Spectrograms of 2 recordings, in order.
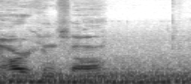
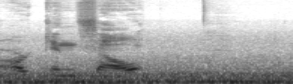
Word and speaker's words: Arkansas: um I grew up in a town in Arkansas or ar Kansas as some people call it us local folks in Arkansas pronounce it Arkansas and uh I lived in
